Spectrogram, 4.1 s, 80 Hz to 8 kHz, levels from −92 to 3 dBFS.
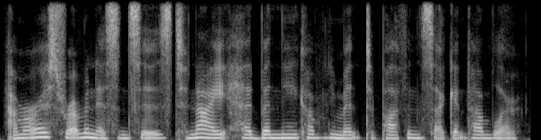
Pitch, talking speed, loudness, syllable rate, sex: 210 Hz, 175 wpm, -19 LUFS, 6.5 syllables/s, female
